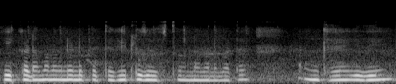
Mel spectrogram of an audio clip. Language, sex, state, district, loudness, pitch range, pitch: Telugu, female, Telangana, Nalgonda, -16 LUFS, 205-215 Hz, 210 Hz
